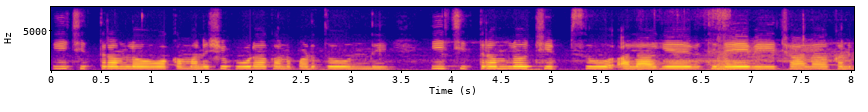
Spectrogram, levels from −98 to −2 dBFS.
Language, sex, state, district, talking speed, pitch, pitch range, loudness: Telugu, female, Andhra Pradesh, Sri Satya Sai, 105 wpm, 235 Hz, 230-240 Hz, -17 LUFS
